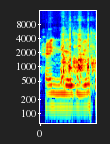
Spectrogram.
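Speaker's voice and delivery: usual speaking voice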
